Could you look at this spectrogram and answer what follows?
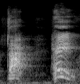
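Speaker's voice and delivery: sudden high, loud mock yell; mock scolding shout. Dog owners scolding their barking dog, mock shout. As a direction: scold the dog in a sharp burst.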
